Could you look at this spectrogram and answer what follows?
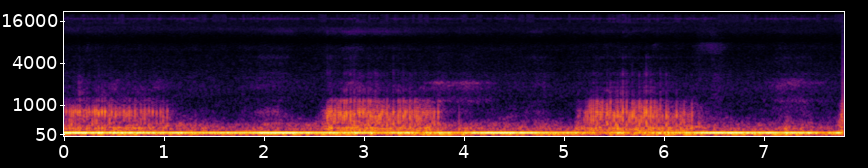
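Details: A 4.5-month-old young animal snoring softly and rhythmically while resting, about one breath every two seconds, over a steady low hum.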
